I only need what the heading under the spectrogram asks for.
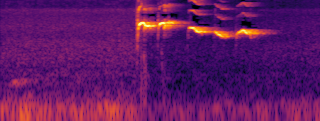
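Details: Cucak ijo, the greater green leafbird, delivers one loud whistled phrase: a sharp high onset, then a sequence of three or four slurred notes stepping slightly downward, following a quiet stretch with low hum.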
